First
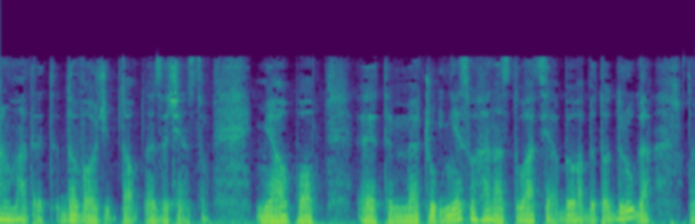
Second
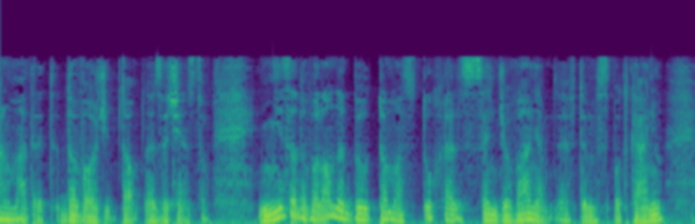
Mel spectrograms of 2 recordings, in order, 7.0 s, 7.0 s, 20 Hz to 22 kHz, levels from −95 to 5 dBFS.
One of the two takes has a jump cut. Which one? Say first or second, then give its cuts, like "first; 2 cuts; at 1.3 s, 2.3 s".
first; 2 cuts; at 2.5 s, 4.4 s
